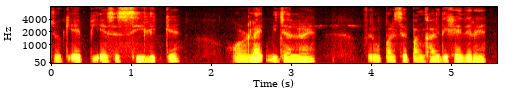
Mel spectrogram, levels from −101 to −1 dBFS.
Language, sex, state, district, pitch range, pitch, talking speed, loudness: Hindi, male, Arunachal Pradesh, Papum Pare, 105-110 Hz, 105 Hz, 205 wpm, -20 LUFS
